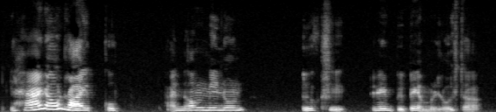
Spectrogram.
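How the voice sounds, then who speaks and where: A woman speaks at a very slow pace. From Finland, Kuopio (Northern Savo). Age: 20s. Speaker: vlogger. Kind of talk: casual vlog talk.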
